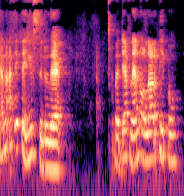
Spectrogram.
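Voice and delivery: normal talking voice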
